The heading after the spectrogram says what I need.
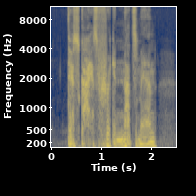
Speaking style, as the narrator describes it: Arlen whispered

